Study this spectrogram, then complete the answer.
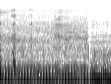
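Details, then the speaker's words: Mitsubishi Mirage after being flooded in a river crossing; low, uneven exhaust chuffing with dropped beats and a stumble; missing, owner suspects moisture in the spark plug wires, no smoke. "She's not running too good. Maybe the spark plug wire's got a little moisture in them there."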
